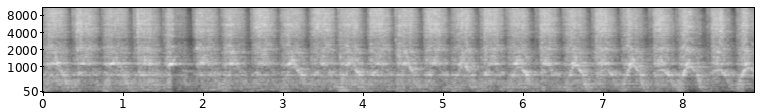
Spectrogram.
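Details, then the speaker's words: Hacksaw cutting metal tube: steady rasping strokes about eighty a minute, pitch and bite changing as blade breaks through top wall into two side cuts, pressure backed off. "You can hear the change, it's broken through the tube there. And it will start to cut down either side now, nice and gently."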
